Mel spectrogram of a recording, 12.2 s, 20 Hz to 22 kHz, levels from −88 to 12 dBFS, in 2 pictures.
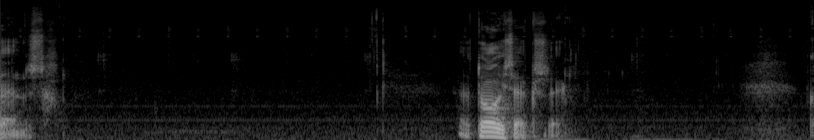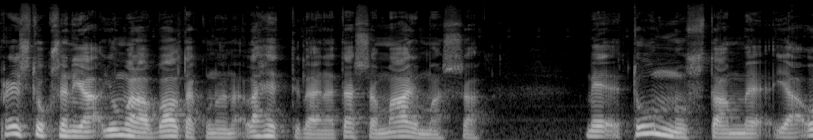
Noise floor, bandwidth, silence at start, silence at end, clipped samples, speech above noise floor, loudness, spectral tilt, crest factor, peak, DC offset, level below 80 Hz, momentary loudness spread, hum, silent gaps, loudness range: -66 dBFS; 16 kHz; 0 s; 0 s; under 0.1%; 44 dB; -23 LUFS; -7 dB/octave; 20 dB; -4 dBFS; under 0.1%; -62 dBFS; 17 LU; none; none; 12 LU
